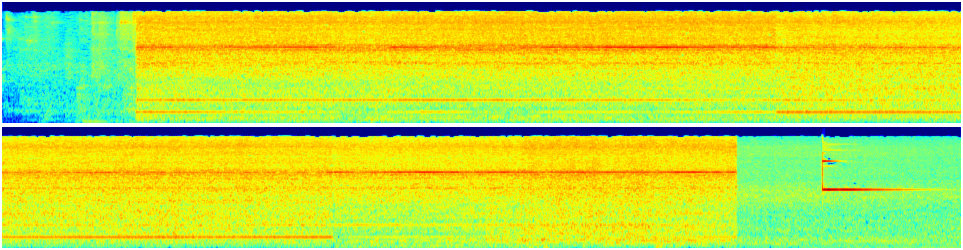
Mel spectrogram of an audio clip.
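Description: Electric dog blower drying a wet husky's coat, running steadily with a rush of air and a steady motor whine. It cuts off near the end, and a single loud ding follows.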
